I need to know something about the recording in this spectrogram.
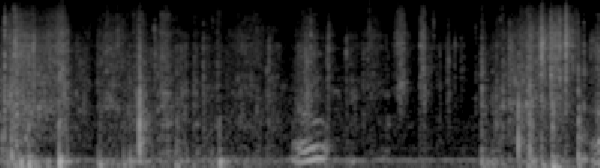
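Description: Boxed snacks being packed into a cardboard box: a few light knocks as packages are set in, then rustling of cardboard and packaging near the end.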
